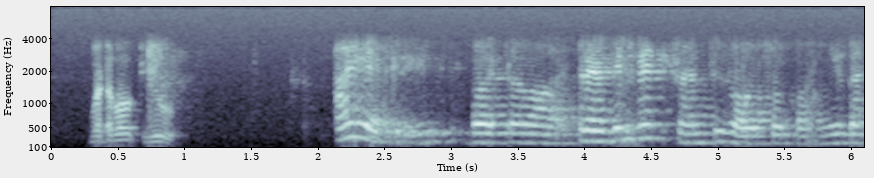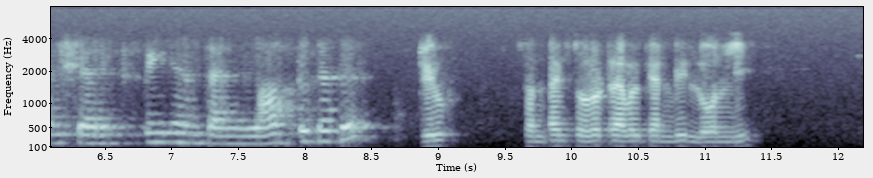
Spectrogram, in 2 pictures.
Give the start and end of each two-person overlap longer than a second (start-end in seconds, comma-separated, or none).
none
